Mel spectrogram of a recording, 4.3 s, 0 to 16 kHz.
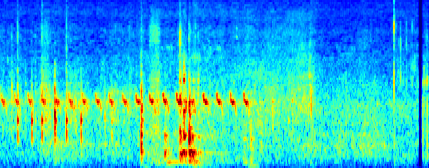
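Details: Cuckoos calling at sunset on 25 December in African bush where two drainage lines converge: a rapid run of short, even, mid-pitched notes, about seven a second, fading after two and a half seconds over faint clicks.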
